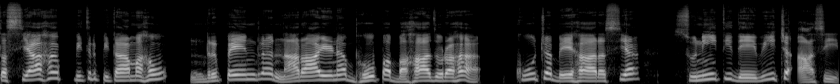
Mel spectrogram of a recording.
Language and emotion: Sanskrit, neutral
